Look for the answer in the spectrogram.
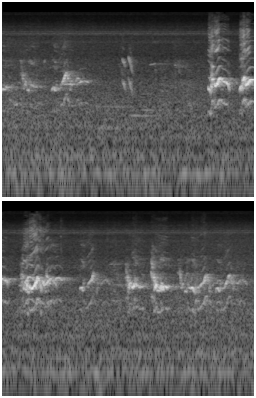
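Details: Currawong (owner fairly sure) singing to others nearby from a banksia tree in a front yard in Chelsea, Victoria, Australia; loud, ringing, slurred whistles rising and falling, in bursts about every half second through the middle and end.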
